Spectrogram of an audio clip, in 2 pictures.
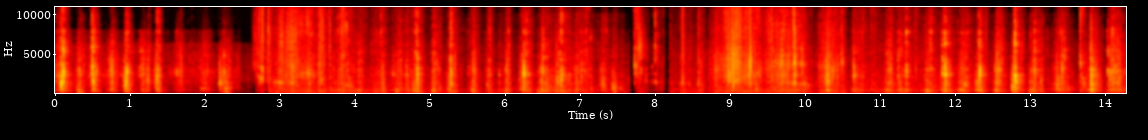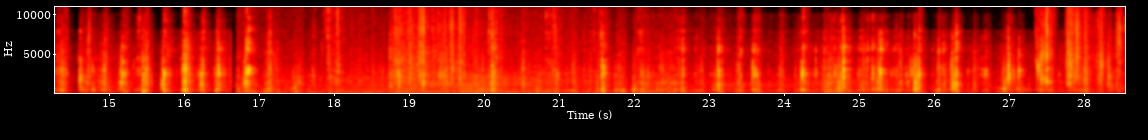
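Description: A person chewing cream-filled waffle close to the microphone, making a dense, continuous run of small clicks and soft crunches. She bites into another piece near the end.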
